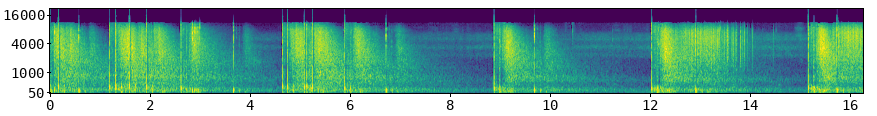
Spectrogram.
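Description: Fireworks crackle and pop sharply.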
